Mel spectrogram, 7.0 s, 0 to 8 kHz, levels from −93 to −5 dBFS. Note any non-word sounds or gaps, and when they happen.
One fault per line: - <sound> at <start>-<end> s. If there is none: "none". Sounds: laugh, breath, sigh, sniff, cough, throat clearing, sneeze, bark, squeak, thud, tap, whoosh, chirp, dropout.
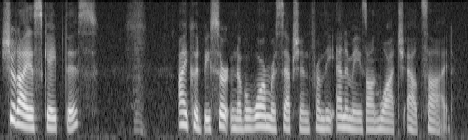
- sniff at 1.9-2.2 s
